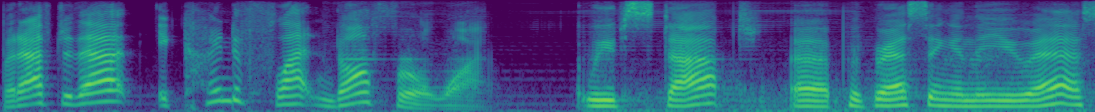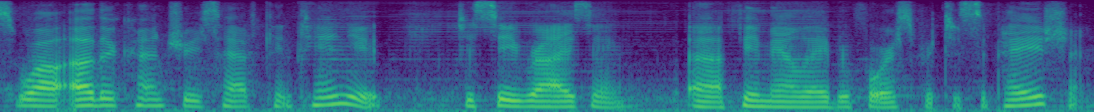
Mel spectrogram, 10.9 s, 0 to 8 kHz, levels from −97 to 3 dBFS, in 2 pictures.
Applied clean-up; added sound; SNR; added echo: neural separator model SepFormer DNS4.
